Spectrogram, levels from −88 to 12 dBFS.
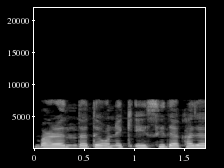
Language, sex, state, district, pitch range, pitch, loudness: Bengali, female, West Bengal, Paschim Medinipur, 240-255 Hz, 250 Hz, -19 LUFS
